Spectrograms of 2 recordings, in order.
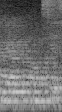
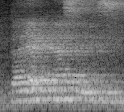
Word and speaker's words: diagnosis: Jadi pengucapannya kurang tepat bukan diagnosis tapi coba dilihat untuk transcriptionnya menggunakan ear diagnosis. Dayais ya.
